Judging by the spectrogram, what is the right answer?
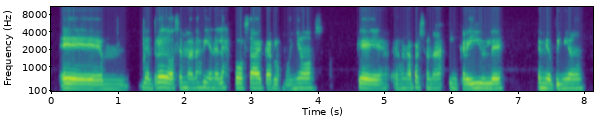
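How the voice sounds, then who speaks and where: A woman with a Venezuelan accent speaks at a fairly slow pace in a monotone, flat intonation, the sound dry and close with no echo. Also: medium pitch for a woman. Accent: Venezuelan-sounding Spanish. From Cuba. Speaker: entrepreneur and investor. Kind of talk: interview.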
